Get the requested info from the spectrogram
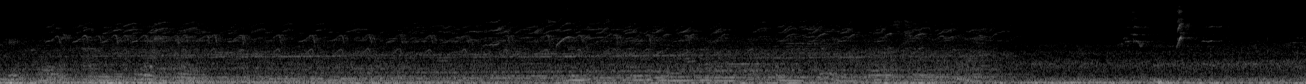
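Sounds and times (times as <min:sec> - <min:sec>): bird chirping high: 0:00.4 - 0:10.2.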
